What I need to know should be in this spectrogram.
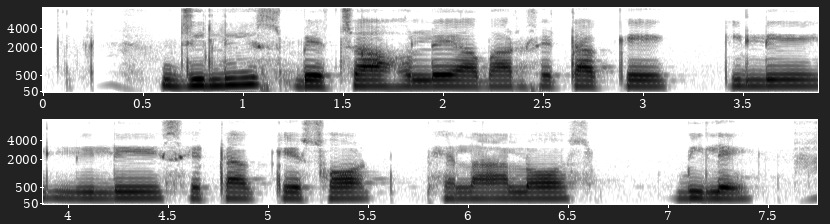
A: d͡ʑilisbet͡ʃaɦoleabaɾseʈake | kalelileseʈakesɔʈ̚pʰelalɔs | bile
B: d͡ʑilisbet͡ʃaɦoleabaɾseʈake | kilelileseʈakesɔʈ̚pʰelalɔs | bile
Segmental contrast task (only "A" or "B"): B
